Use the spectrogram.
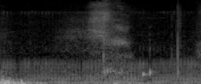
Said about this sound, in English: And this right here is my little kitty's purr.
